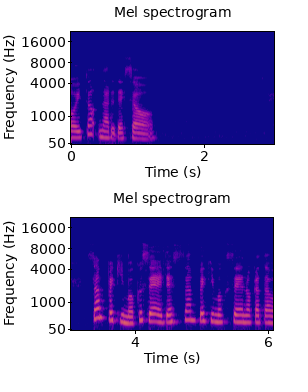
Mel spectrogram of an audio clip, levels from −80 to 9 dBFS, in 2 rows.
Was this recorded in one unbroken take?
yes; 0 cuts

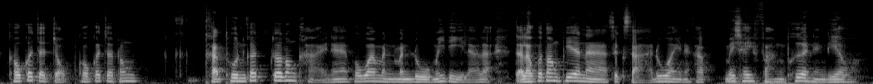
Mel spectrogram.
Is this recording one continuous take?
no; 1 cut; at 7.2 s

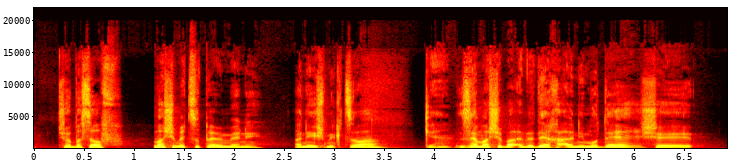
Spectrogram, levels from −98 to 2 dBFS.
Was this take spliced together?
yes; 1 cut; at 1.2 s

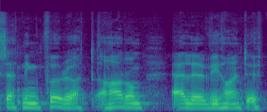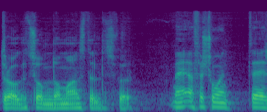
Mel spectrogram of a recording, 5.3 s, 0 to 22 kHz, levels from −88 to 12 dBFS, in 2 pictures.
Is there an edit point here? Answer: no; 0 cuts

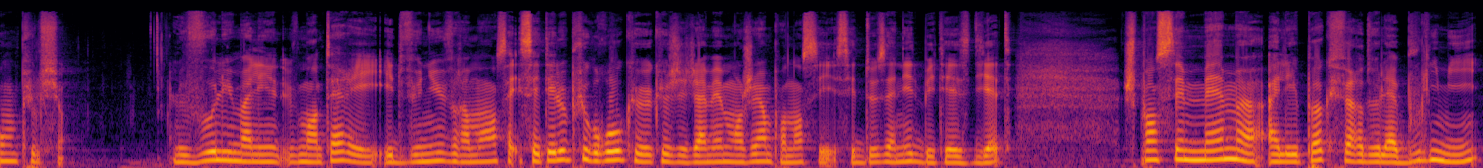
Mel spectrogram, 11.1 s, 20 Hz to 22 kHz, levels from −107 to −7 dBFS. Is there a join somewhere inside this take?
no; 0 cuts

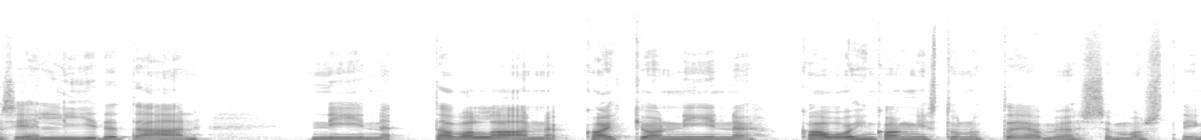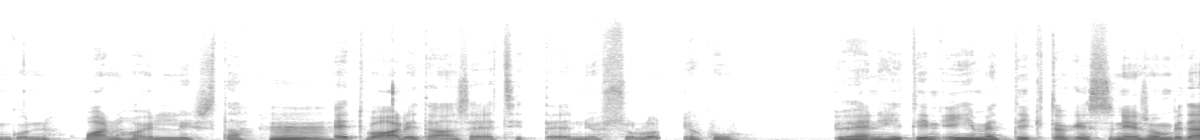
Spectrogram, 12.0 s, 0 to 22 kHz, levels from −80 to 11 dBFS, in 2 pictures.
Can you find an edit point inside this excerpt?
yes; 3 cuts; at 7.3 s, 7.8 s, 9.3 s

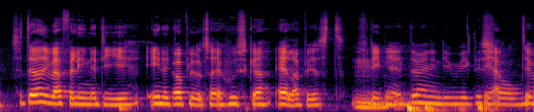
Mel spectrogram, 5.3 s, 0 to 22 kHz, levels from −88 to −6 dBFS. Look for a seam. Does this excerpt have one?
yes; 1 cut; at 1.7 s

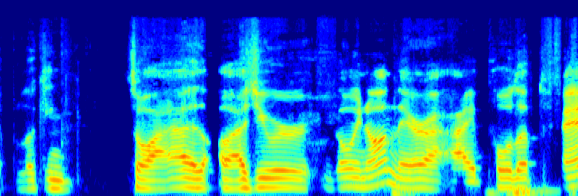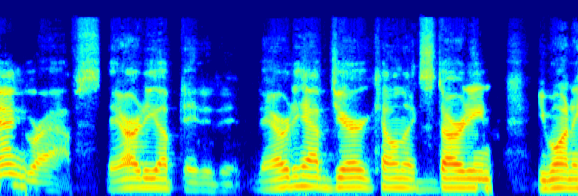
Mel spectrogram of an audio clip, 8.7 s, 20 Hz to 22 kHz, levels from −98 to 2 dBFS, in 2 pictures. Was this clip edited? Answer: no; 0 cuts

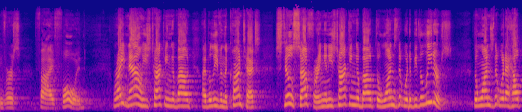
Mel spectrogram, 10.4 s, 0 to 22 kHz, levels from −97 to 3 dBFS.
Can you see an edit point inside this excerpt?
no; 0 cuts

